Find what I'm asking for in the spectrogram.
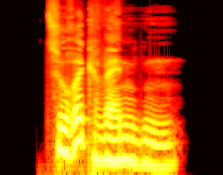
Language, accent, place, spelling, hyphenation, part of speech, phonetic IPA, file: German, Germany, Berlin, zurückwenden, zu‧rück‧wen‧den, verb, [tsuˈʁʏkˌvɛndən], De-zurückwenden.ogg
- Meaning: to turn back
